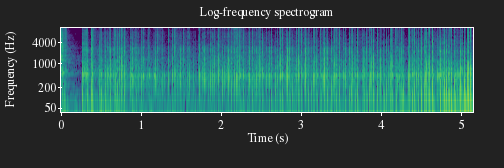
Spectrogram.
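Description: Long nails scratch along the length of an empty, hollow cardboard kitchen roll tube. After a brief quiet start, a dense, fast stream of dry crackling scrapes and clicks follows, with a low hollow body to the sound. It grows slightly louder toward the end.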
